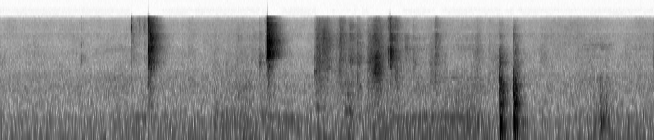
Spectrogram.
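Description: Objects being handled and moved: a few short, sharp scraping rustles, the loudest about two and four seconds in, then two quick knocks about seven and a half seconds in.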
